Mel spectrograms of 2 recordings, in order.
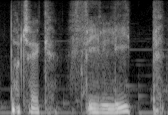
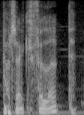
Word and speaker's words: Patek Philippe: Mine are certainly not perfect, but it is good to at least try to pronounce them correctly. Patek Philippe, not Patek Philippe.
